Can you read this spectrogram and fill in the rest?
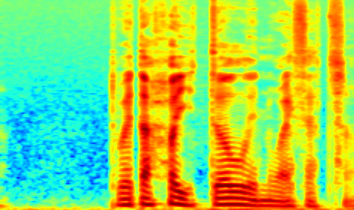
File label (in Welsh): "hoedl", Welsh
